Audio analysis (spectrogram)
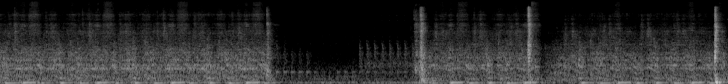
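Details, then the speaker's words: VW Bus engine neglected for 30 years, removed and serviced, carburetors untuned, auto chokes opening; slow even starter cranking for several seconds without firing, pause, more cranking; cranks but won't start yet. "Yeah, they're opening up. Let's keep cranking."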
